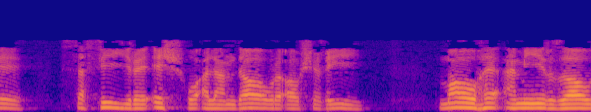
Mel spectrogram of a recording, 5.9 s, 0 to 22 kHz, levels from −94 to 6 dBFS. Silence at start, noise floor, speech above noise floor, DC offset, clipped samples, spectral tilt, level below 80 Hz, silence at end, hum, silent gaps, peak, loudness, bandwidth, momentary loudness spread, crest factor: 0 s; -64 dBFS; 42 dB; under 0.1%; under 0.1%; -11.5 dB/octave; -66 dBFS; 0 s; none; none; -4 dBFS; -23 LUFS; 5.2 kHz; 14 LU; 18 dB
